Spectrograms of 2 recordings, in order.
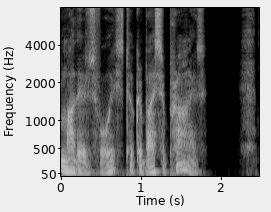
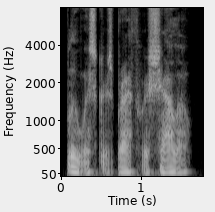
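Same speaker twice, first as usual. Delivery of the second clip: plain reading voice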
